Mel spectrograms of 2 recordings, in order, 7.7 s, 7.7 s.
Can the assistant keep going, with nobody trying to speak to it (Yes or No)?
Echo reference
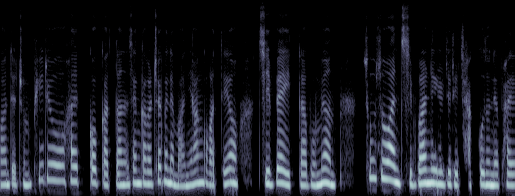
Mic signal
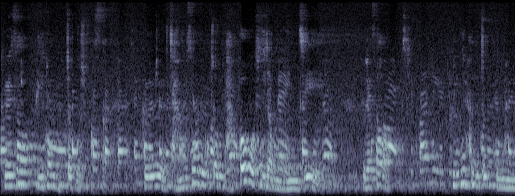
No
